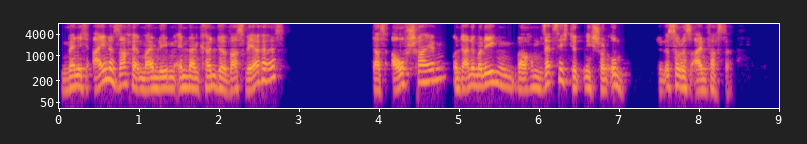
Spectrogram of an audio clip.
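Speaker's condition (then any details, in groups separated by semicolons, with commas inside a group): Cleft lip and palate, cleft lip, jaw and palate; Bundeswehr cited inability to eat army food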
